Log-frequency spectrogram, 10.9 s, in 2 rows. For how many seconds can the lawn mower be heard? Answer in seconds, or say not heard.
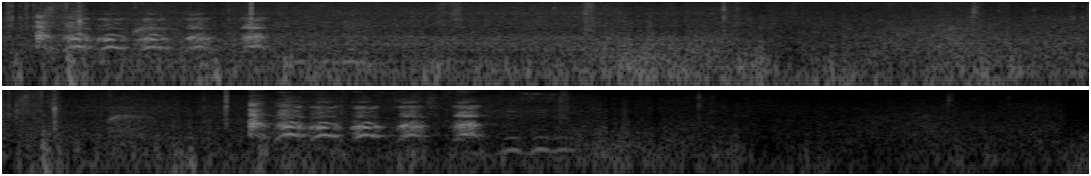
4 s.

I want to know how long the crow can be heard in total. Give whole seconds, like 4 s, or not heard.
not heard.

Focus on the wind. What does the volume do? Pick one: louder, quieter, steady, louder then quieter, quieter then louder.
quieter.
